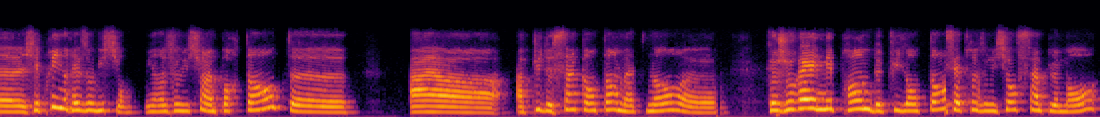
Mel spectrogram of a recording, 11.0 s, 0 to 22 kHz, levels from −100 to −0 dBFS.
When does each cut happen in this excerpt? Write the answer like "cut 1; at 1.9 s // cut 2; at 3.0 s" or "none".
cut 1; at 9.5 s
